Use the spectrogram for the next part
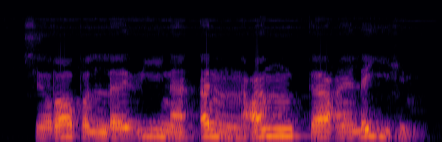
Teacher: Kebanyakan orang menggunakan huruf zai. Namun yang harus kita gunakan di sini adalah huruf dzal di ujung lidah.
